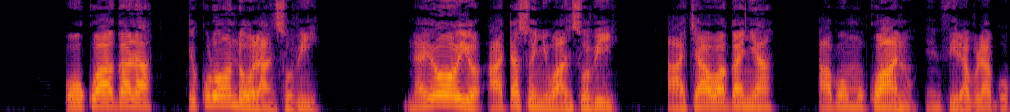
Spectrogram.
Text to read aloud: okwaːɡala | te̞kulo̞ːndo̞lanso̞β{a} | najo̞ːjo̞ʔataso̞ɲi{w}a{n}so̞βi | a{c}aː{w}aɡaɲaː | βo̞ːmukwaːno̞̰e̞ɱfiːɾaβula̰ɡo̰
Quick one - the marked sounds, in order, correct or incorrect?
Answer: incorrect: i, correct, correct, correct, correct

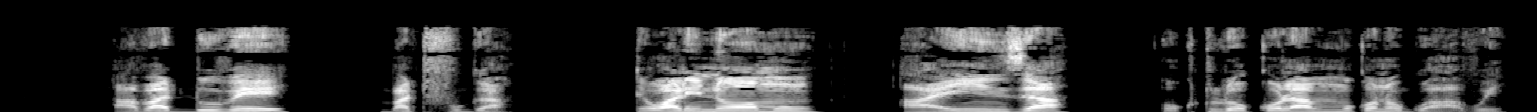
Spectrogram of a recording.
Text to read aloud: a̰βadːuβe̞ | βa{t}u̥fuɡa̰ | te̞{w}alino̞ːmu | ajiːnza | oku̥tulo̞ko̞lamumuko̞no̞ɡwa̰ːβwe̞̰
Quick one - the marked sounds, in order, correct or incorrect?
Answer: correct, correct

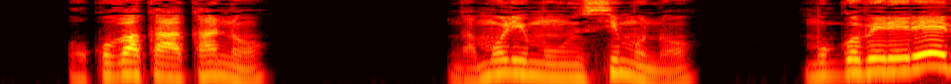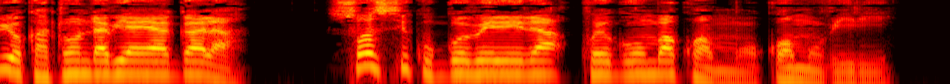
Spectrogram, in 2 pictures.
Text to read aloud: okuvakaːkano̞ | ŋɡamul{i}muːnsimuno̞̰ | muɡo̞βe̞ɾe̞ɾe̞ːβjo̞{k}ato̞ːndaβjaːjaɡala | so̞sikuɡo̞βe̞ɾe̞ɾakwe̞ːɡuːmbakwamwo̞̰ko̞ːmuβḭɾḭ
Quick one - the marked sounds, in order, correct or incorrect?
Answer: correct, correct

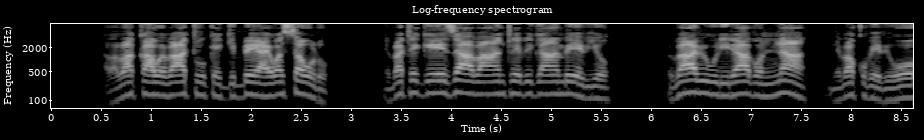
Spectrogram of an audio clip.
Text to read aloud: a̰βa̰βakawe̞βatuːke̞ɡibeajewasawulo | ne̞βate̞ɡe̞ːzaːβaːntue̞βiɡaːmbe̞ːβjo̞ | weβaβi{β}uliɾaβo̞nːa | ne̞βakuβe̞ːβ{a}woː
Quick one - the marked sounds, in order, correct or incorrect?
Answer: incorrect: w, incorrect: i

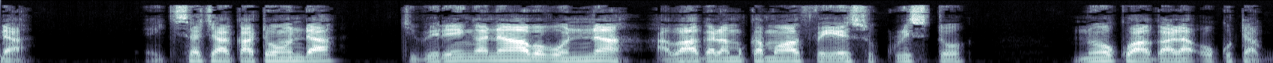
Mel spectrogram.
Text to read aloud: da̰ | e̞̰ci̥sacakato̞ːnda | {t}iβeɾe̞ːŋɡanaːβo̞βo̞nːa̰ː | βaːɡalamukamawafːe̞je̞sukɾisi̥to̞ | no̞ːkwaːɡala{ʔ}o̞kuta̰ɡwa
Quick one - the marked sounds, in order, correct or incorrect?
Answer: incorrect: c, correct

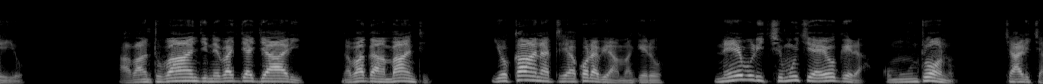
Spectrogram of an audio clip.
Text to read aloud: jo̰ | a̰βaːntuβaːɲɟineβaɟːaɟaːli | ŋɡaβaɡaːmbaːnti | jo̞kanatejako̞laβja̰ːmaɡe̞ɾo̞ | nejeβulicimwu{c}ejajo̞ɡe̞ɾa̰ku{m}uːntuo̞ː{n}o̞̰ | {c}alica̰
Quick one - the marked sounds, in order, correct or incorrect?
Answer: correct, correct, correct, correct

